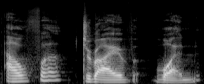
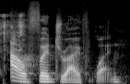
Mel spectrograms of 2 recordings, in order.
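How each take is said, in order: First: Slow "Alpha Drive One" with a gap between each word; spaced-out words. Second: Said in the usual way. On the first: Shown as a demonstration. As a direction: pause after Alpha and after Drive. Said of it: "there is a space between each word".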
